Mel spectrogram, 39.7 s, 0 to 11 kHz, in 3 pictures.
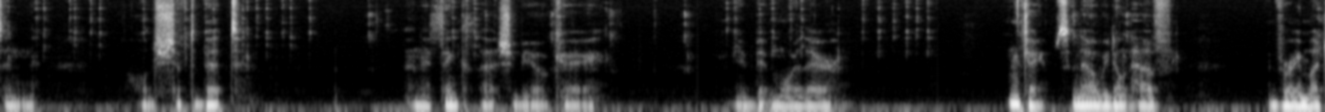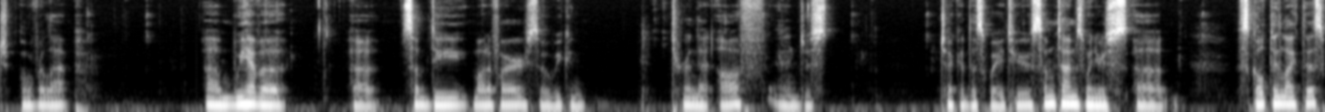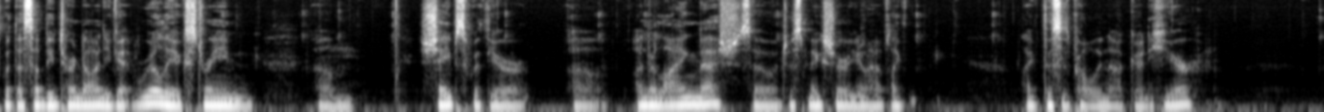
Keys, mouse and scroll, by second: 0.8 shift+middle click, 1.5 shift+click, 2.2-3.3 middle drag, 3.3 shift+click, 3.7 middle click, 4.6 scroll down 2, 4.8-6.7 shift+middle drag, 6.7-7.1 scroll up 1, 7.1-8.8 shift+drag, 8.8 shift+middle click, 9.2 scroll down 3, 9.3-13.0 middle drag, 13.0-13.8 scroll up 4, 13.8 shift+click, 14.2 scroll down 1, 14.4-15.9 shift+middle drag, 15.9-20.6 drag, 20.6-23.3 shift+middle drag, 23.3-23.7 scroll up 2, 23.7-25.9 shift+middle drag, 25.9-27.1 scroll up 1, 27.1 middle click, 27.7 scroll up 1, 27.8-28.4 scroll down 5, 28.4 shift+middle click, 29.2-35.0 middle drag, 35.0-35.4 scroll up 3, 35.4 middle click, 35.8 scroll up 1, 36.1 middle click, 36.6-37.3 scroll up 1, 37.3-39.2 scroll up 1, 39.2 scroll down 1, 39.4 middle click.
